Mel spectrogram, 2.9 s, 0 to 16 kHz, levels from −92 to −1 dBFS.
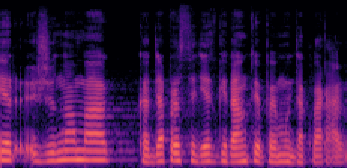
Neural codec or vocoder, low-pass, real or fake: codec, 44.1 kHz, 7.8 kbps, Pupu-Codec; 14.4 kHz; fake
